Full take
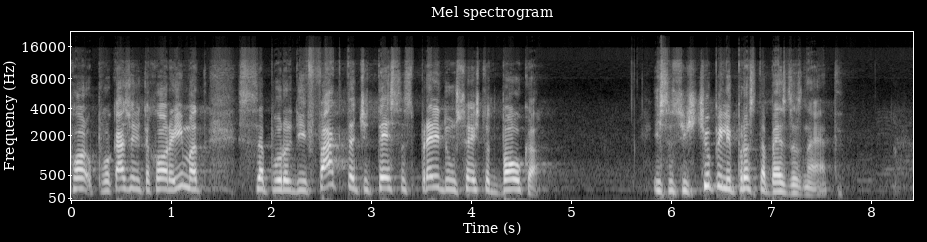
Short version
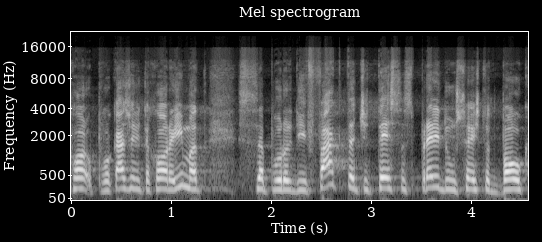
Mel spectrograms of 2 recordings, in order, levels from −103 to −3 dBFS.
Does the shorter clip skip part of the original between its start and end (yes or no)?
no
